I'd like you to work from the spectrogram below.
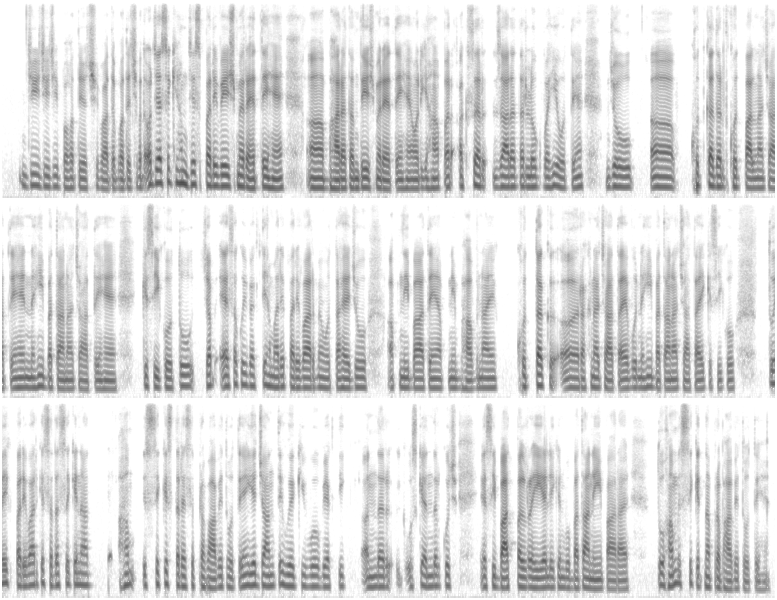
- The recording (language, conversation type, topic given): Hindi, podcast, आप दूसरों की भावनाओं को समझने की कोशिश कैसे करते हैं?
- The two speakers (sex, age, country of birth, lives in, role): female, 35-39, India, India, guest; male, 30-34, India, India, host
- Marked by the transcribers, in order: static; lip smack; tapping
